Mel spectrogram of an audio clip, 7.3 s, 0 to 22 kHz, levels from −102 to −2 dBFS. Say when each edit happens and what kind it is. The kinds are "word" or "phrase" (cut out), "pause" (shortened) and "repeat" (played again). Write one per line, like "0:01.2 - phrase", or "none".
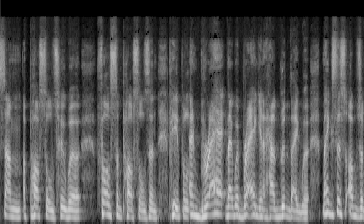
0:03.4 - word
0:03.7 - word
0:05.2 - word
